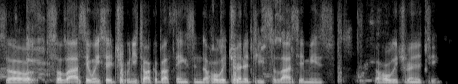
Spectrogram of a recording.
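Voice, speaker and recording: A man with an Eritrean accent, medium in pitch, with fairly even intonation and a very fast pace. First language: Tigrinya. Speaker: live stream host. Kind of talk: casual chat.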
